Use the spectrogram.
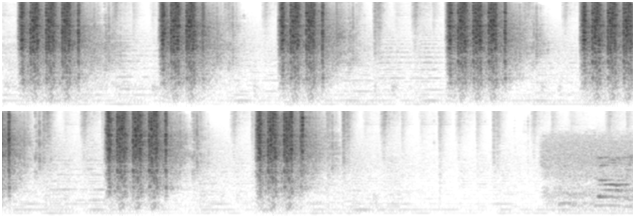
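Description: An airsoft AK rifle fires biodegradable BBs in full-auto bursts, about seven sharp, evenly spaced rattling volleys close up, with short pauses between them and no talking.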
